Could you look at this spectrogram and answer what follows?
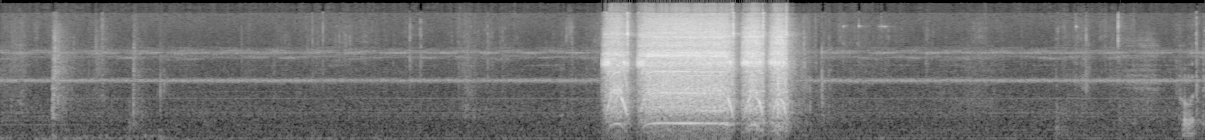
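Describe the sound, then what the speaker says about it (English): A power drill drives screws through wooden braces into the back of a handmade wooden sign, one loud continuous whirring burst of about two seconds standing out against a quiet room. "we'll just screw these braces onto the back"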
